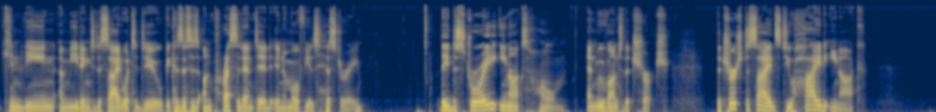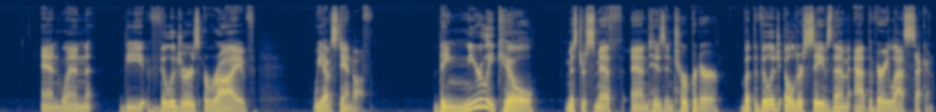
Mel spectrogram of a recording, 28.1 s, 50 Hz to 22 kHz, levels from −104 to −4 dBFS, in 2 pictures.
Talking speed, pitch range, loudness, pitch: 125 wpm, 110-130 Hz, -25 LUFS, 120 Hz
